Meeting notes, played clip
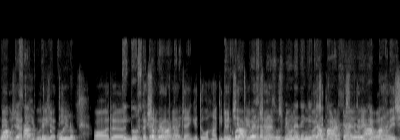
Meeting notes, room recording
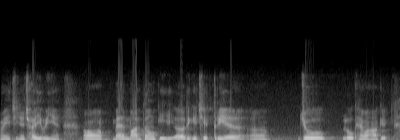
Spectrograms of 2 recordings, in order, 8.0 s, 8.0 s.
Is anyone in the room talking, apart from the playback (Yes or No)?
Yes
